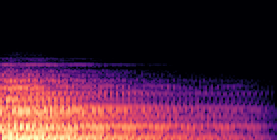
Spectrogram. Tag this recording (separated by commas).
Music, Musical instrument, Piano, Keyboard (musical)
